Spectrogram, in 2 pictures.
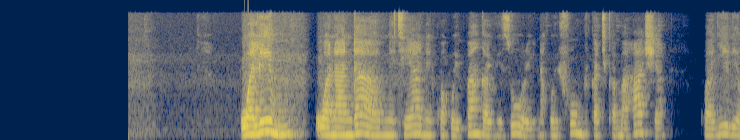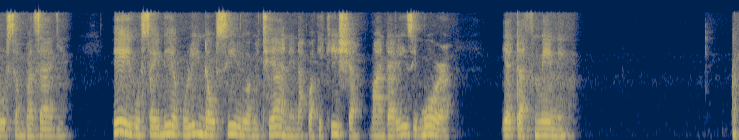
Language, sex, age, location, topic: Swahili, female, 25-35, Dar es Salaam, education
